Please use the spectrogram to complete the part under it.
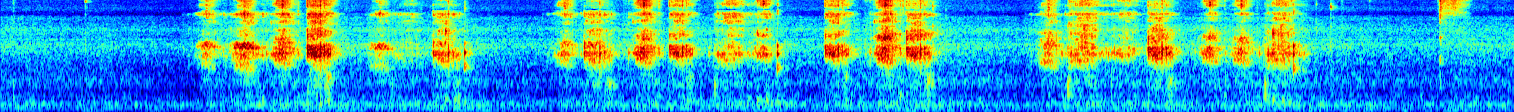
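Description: Food is munched in quick, crunchy bites.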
